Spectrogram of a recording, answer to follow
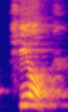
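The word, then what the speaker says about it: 키읔: পরবর্তী বর্ণ খেয়াল করো, ক্ষিয়ক। কি বর্ণ আছে? ক্ষিয়ক। তাহলে শব্দের প্রথমে যদি ক্ষিয়ক বসাই তাহলে খ উচ্চারণ হবে, মাঝে বা শেষে বসাইলেও খ উচ্চারণ হবে, নিচে বসাইলে ক উচ্চারিত হবে।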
